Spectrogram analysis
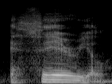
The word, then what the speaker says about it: ethereal: in his outfit ethereal ethereal the stress is on the second syllable etheral this means delicate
